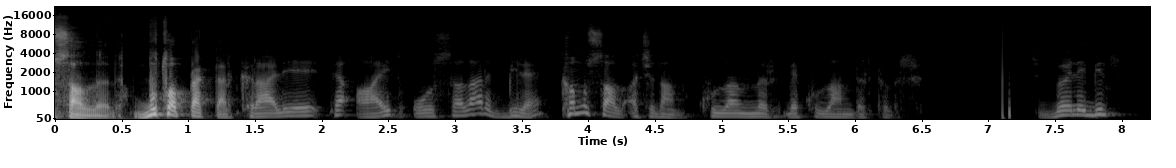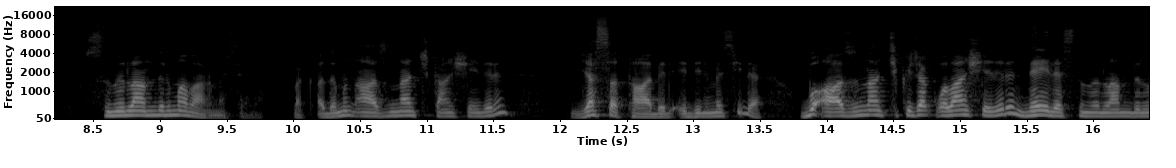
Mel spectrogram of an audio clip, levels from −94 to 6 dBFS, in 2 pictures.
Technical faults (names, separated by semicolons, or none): zipper noise; loud pop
